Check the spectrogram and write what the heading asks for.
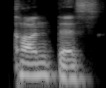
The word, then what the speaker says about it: contest: Like contest as noun, the first syllable is more prominent, and the contest as verb, the second syllable is more prominent.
